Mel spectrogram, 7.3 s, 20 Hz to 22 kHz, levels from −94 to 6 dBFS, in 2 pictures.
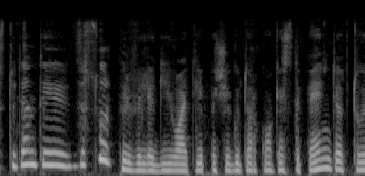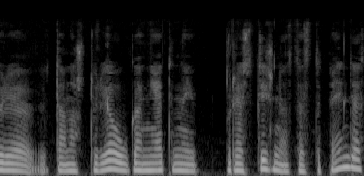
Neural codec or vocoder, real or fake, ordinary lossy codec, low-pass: none; real; AAC, 48 kbps; 14.4 kHz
